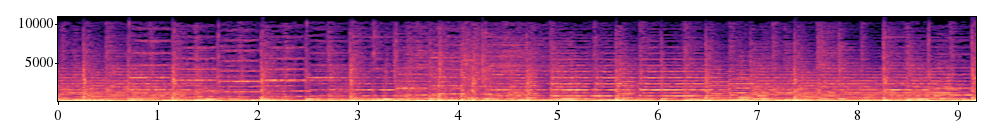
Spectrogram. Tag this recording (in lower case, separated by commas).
music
